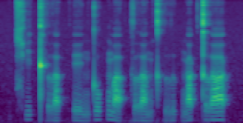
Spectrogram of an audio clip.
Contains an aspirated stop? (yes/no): yes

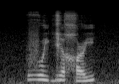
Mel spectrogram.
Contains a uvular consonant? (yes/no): yes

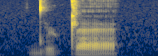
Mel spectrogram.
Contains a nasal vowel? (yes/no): no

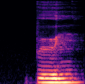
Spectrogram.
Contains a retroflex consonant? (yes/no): no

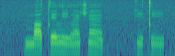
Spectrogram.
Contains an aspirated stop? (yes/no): no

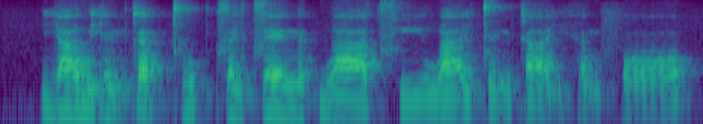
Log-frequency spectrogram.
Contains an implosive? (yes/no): no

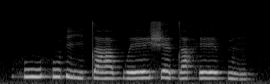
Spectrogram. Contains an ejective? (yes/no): no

